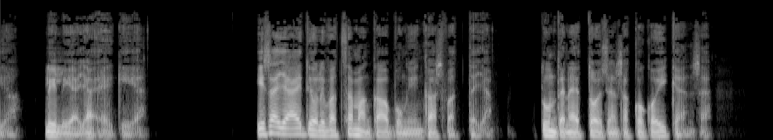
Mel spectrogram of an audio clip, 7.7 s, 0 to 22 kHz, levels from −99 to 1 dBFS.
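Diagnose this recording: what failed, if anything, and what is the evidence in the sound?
The failure is at the codec stage: damaged data in a compressed stream. From 7.12 to 7.15 s a brief glitch breaks the sound as the decoder misreads corrupt frames and resynchronises on the next header. Unlike a buffer dropout, the fault lies in the encoded data itself rather than in the delivery of samples.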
